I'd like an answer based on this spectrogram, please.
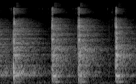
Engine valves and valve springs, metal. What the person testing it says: when I tap on these valves you can hear the spring you can you can hear them that they're moving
